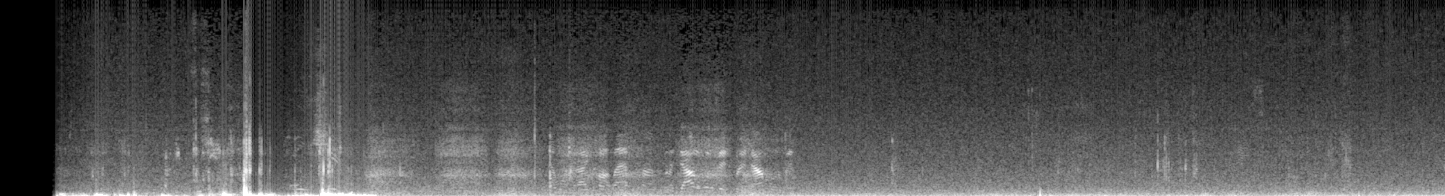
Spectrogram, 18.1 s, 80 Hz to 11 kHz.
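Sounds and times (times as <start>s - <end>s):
loud knocks: 0.7s - 4.6s
wind buffeting microphone: 0.7s - 18.0s.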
